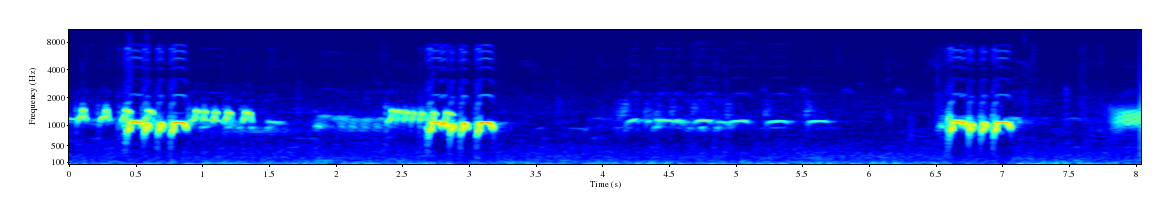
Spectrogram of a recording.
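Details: Strong-voiced local zebra dove giving its loud "kung" song to encourage other doves to sing. Three loud bursts of rapid, bubbling coos are separated by quieter, drawn-out cooing phrases.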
